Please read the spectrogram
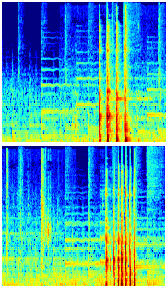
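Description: Eggs tapped against the rim of a stainless steel mixing bowl to crack them: a few sharp clinks about two seconds in, then a quicker run of taps near the end, over background music.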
